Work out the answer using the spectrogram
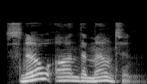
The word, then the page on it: snow-on-the-mountain: British English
